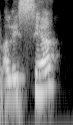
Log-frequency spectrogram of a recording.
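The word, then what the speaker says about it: Alicja: I think you pronounce her name Alicia. Is that the right pronunciation? – Very cool, yeah.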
